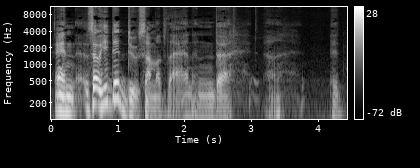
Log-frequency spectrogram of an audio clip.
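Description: Low husky thoughtful male pianist. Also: big pitch swings, no echo. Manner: thoughtful, pausing to search for words. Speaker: concert pianist guest. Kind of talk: relaxed radio interview.

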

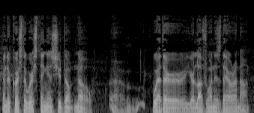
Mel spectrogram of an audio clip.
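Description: A male interviewer asking thoughtful questions in a reflective, halting way. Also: fairly low pitch, fairly even intonation, vocal fry, no room sound, clean studio sound.

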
